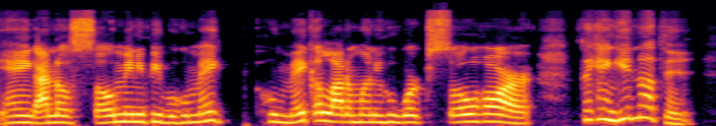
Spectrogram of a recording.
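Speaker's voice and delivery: ordinary talk, nothing marked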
